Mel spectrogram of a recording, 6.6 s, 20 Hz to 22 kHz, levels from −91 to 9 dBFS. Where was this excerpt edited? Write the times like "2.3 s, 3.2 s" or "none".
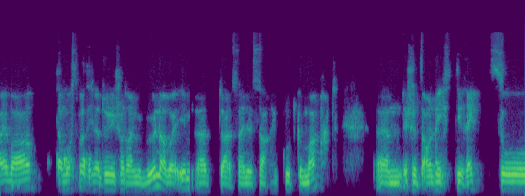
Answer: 1.6 s, 2.4 s, 3.5 s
